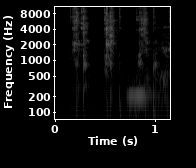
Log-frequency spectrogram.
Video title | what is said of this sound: How to Make Cardboard Crafts HARD and STRONG After They are Finished (the Cheap way) | it sounds like when I tap it with my fingernails, a very hard, glossy surface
